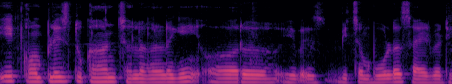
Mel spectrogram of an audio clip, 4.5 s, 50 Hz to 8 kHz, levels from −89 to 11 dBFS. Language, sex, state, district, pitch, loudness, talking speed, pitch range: Garhwali, male, Uttarakhand, Tehri Garhwal, 130 Hz, -37 LUFS, 200 wpm, 125-145 Hz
